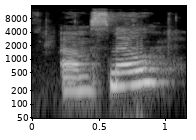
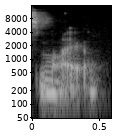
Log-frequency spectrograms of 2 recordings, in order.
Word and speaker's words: SMIL: the web with it smell it's it's officially pronounced smile but I'm getting I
